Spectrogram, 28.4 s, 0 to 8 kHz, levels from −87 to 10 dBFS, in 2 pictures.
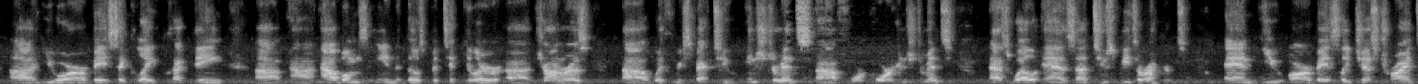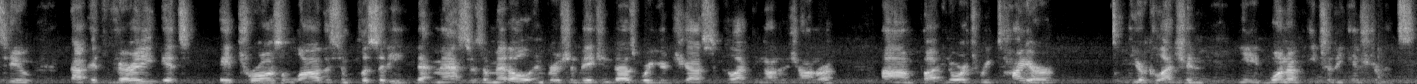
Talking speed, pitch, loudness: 165 wpm, 235 Hz, -17 LUFS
